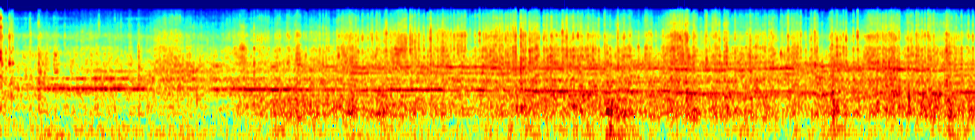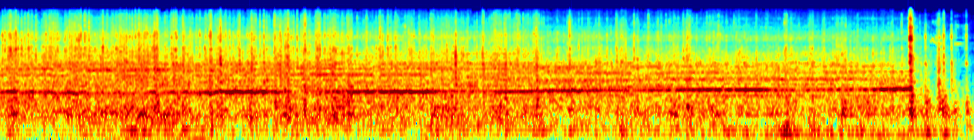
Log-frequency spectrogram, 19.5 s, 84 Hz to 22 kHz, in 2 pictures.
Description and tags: An old electric roller shutter opening. This is a small PVC shutter that is installed at a French window door at my house. The shutter has about 2.1m high by 1.2m wide (the size of the window). Notice that the motor is really making an effort to pull the shutter.
electric, open, window, roller, shutter, old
